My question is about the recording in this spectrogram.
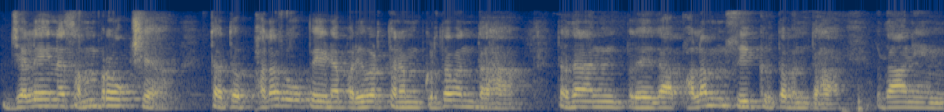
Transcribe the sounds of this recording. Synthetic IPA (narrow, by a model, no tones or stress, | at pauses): d͡ʒɐleːnɐsɐmpɾoːkʂɐ | t̪ɐt̪upʰɐlɐɾuːpeːɳɐpɐɾiʋɐɾt̪ɐnɐmkɾut̪ɐʋɐnt̪ɐɦɐ̆ | t̪ɐd̪ɐnɐnpd̪eːɡaːpʰɐlɐmsʋiːkɾut̪ɐʋɐnt̪ɐɦɐd̪aːneːɐm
